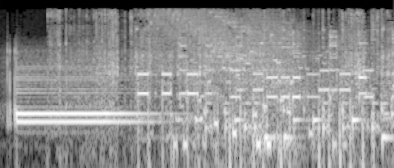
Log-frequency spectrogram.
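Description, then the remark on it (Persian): A steady tone gives way to a rapid series of short, loud telephone keypad beeps, dialing the Radio Farda voicemail number, layered over a rhythmic musical backing with no voices. “شماره تلفن پیامگیر رادیو فردا”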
